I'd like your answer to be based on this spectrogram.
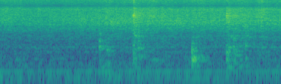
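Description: Sliced onions sizzling in hot oil in a pan while cooking a spicy fish curry, a steady frying hiss broken by a few soft stirring scrapes, with no talk.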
